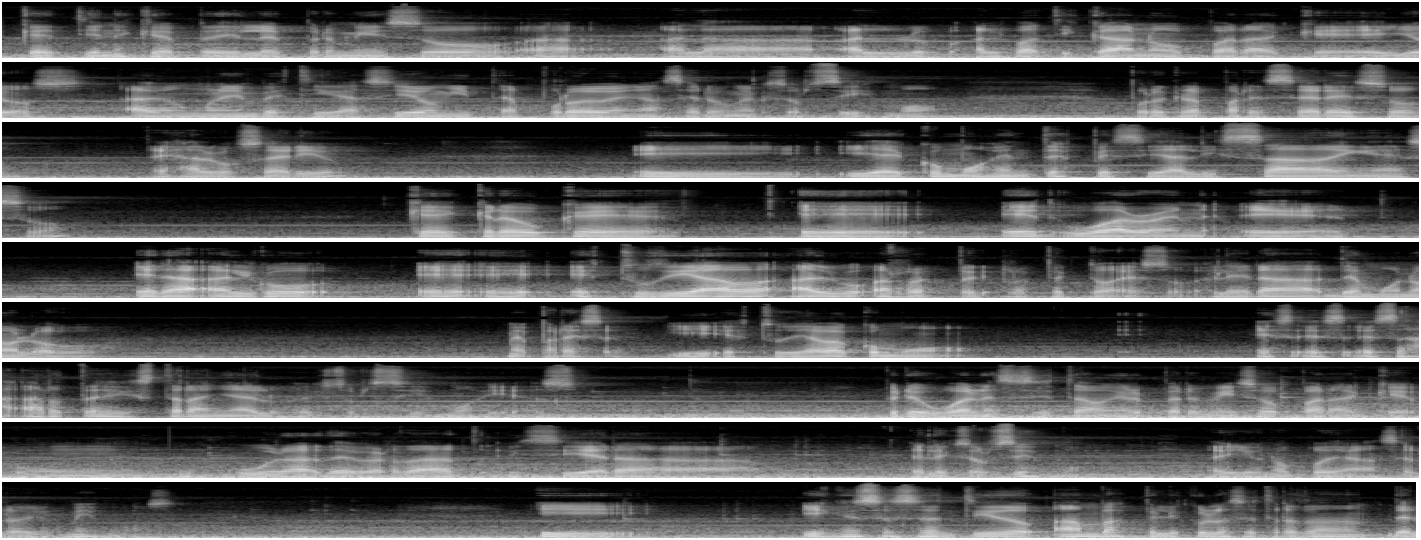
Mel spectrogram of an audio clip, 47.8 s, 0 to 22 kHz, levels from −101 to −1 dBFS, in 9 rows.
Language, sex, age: Spanish, male, 20-39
